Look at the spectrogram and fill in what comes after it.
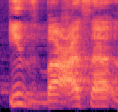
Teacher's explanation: ذال میں قلقلہ نہ ہونے پر اس کا خیال رکھنا ہے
